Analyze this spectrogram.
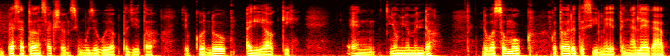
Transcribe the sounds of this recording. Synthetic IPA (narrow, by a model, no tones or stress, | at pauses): pɛsatɾansakʃɔnsimud͡ʒekujɔk̚tɔt͡ʃitɔ | t͡ʃep̚kondokakijɔkːi | ɛŋɲumɲumindɔ | ndḛbɔsomʊkkutɔɾetesimetŋalɛkap̚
